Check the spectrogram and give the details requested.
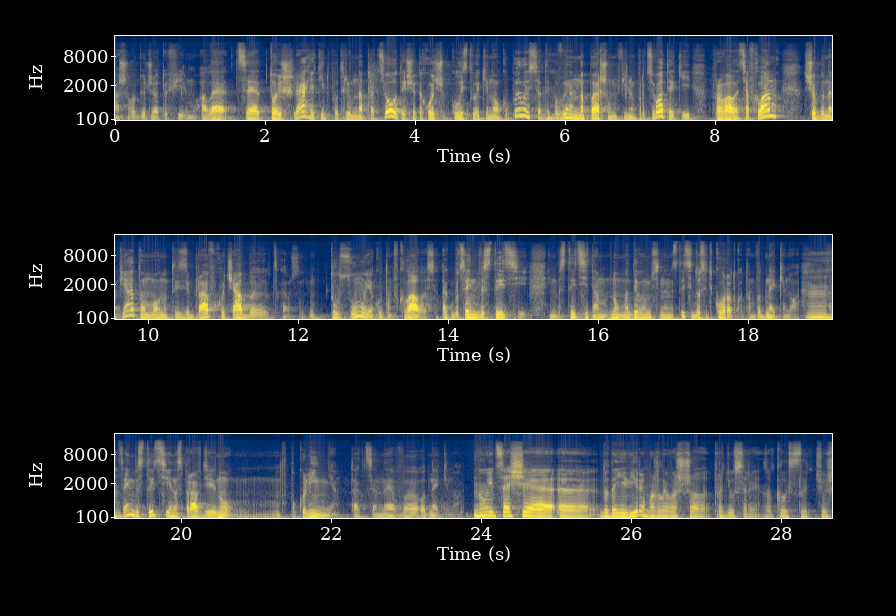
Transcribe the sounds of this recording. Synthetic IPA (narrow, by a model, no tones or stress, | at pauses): ɑʃɔɦɔbʲʊʐɛt̪ʊfʲilʲmʊʔɐlˠɛt̪sɛt̪ɔjʃlʲaxjɐkijt̪ɪ̥pɔt̪ɾʲibnnɐpɾɐt͡sʲɔʋɐt̪ɪjɐkʃt͡ʃɔt̪ɪxɔt͡ʃɪ̥ʃt͡ʃɔb̚kɔlˠɪsʲt̪ʋɔjɛkʲinɔːkʊpɪlˠɔsʲɐt̪ɪpɔʋɪnɪnːɐpɛrʃɔmʊfʲilʲmʊpɾɐt͡sʲʊʋɑt̪ɪjɐkʲij | pɾɔʋɑlˠɪt͡sʲːɐwxlˠɑmʃt͡ʃɔbɨnɐpʲjat̪ɔmʊmɔwnɔt̪ɪzʲibɾɑwxɔt͡ʃabɪt̪kasnut̪usumʊjɐkut̪ɑmfklˠɑlˠɔsʲɐ̥t̪ɑk̚bɔt̪sɛinʋest̪ɪt͡sʲijiinʋest̪ɪt͡sʲijit̪ɑmnumɪd̪ɪʋɪmɔsʲɐnɐinʋest̪ɪt͡sʲiːd̪ɔsɪtʲkɔɾɔt̪kʰɔ̥t̪ɑmʋɔd̪nɛkʲinɔɐɛinʋest̪ɪt͡sʲijinɐspɾɑwdʲinu | wpɔkɔlʲinʲːɐt̪ɑk̚t̪sɛnɛʋɔd̪nɛkʲinɔ | nuit̪sɛʃt͡ʃɛ | d̪ɔd̪ɐjɛʋʲiɾɪmɔʒlˠɪʋɔʃt͡ʃɔpɾɔdʲusɔɾɪzkɔlˠɪɪt͡ʃujeʃ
